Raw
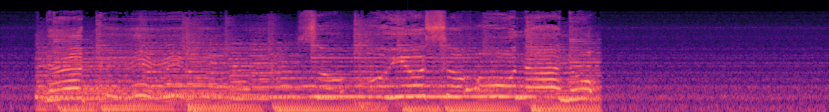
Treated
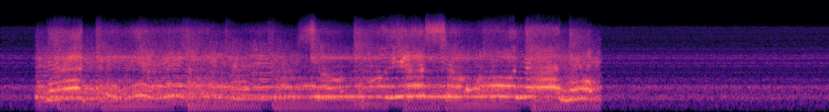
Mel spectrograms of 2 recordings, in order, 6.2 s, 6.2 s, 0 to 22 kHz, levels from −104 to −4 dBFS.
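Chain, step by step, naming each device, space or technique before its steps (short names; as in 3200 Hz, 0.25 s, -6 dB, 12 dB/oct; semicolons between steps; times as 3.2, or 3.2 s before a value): full-range speaker at full volume (Doppler distortion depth 0.42 ms; speaker cabinet 290–8700 Hz, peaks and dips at 810 Hz +5 dB, 1600 Hz -8 dB, 3100 Hz +9 dB, 7900 Hz +7 dB); gain -7.5 dB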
